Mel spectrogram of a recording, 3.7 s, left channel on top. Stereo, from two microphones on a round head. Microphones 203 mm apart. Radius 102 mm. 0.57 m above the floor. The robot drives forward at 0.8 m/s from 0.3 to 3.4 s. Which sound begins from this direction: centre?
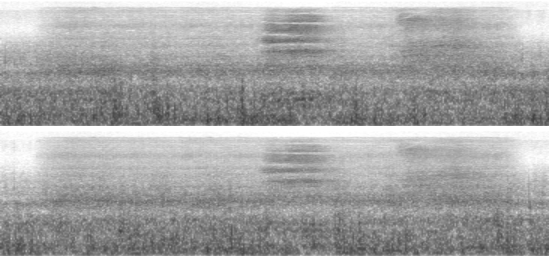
Breathing, at 1.7 s.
